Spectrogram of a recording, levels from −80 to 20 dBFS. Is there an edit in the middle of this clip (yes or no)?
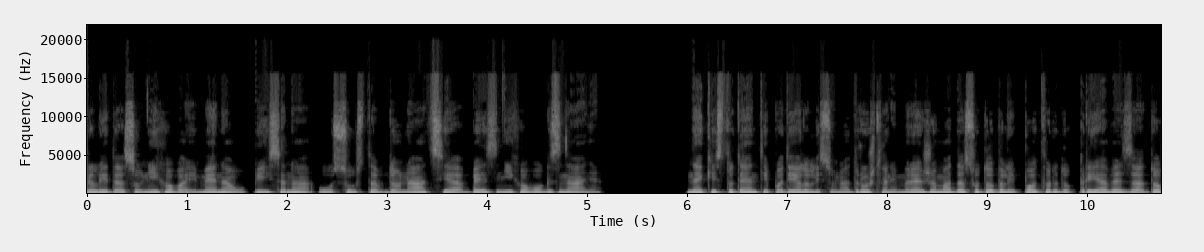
no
